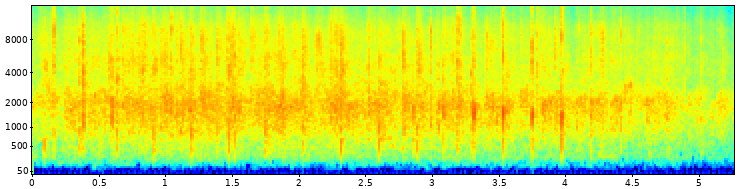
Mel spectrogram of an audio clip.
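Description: A crowd claps steadily for several seconds, a dense wash of many hands with a few sharper individual claps popping out, holding level before tapering slightly at the end.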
